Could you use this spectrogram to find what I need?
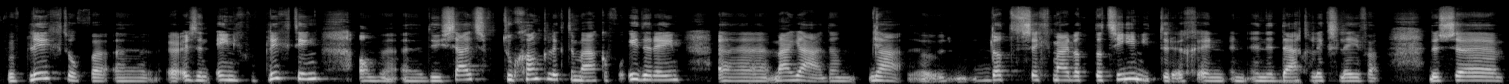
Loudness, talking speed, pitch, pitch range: -19 LUFS, 150 wpm, 185 Hz, 165-215 Hz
